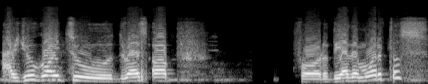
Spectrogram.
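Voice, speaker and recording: The delivery is very slow, with lively intonation. The speaker has a Spanish accent. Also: man. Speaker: podcast host. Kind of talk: casual chat. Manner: halting.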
